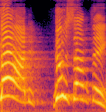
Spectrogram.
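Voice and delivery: loud belly shout, pitched high. Showing how a desperate prayer should sound: shouted from the belly. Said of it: "it must come right out of your belly".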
